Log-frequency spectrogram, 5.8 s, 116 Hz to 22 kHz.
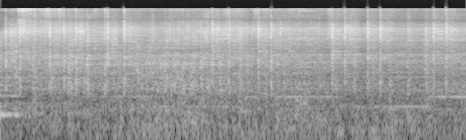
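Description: A CC 201 diesel-electric locomotive (GE U18C) passing close by with its engine running, followed by container flat wagons rolling past: a steady rumble with a rapid, uneven clatter of wheels on the rails.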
